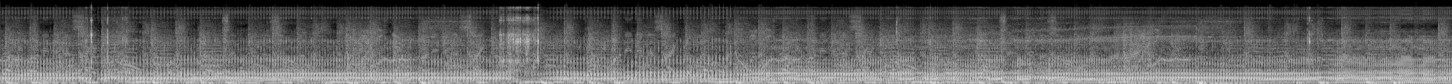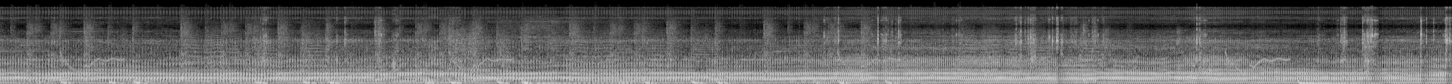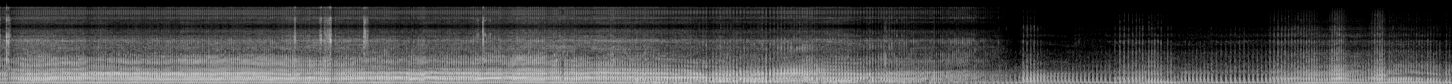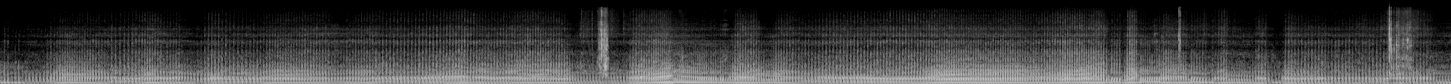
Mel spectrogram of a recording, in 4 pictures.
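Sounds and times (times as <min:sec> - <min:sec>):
motorcycle engines revving: 0:00.0 - 0:58.0.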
